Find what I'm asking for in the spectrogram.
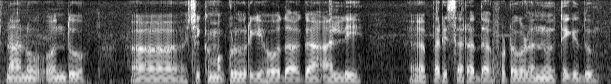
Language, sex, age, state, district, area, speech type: Kannada, male, 30-45, Karnataka, Udupi, rural, spontaneous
